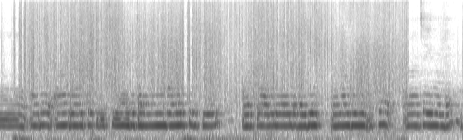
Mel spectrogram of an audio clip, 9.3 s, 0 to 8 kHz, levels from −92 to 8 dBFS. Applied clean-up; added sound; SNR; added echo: none; Crackle; 15 dB; reverberation time 0.7 s.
